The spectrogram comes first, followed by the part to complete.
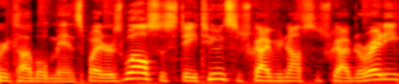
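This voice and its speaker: Music plays behind a man whose animated tone comes with lively intonation. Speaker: gaming YouTuber. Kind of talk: game review. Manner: fast.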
